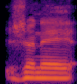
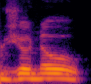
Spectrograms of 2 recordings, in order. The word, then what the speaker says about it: Jeunet: spell very well my name because Harvey Weinstein was used to say Jean-Paul Jeunet. Oh, no. Oh, it's Jeunet.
